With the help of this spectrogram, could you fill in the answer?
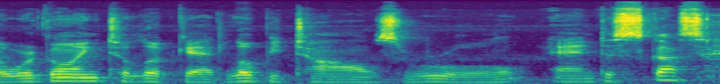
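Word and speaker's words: L'Hôpital: in this video we're going to look at lal's Rule and discuss how it helps us solve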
